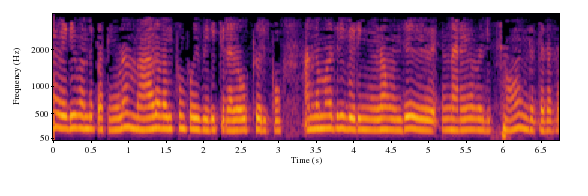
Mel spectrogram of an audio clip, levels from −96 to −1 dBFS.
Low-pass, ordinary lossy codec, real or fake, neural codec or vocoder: 3.6 kHz; MP3, 16 kbps; fake; codec, 44.1 kHz, 1.7 kbps, Pupu-Codec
